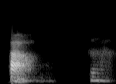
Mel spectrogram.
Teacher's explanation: ujung lidah ditempelkan di antara gigi dan gusi bagian dalam. Di tempat tertancapnya gigi, ya, tempat tertancapnya gigi dan gusi. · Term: huruf ta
